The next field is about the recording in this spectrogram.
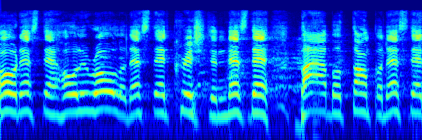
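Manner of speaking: normal talking voice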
